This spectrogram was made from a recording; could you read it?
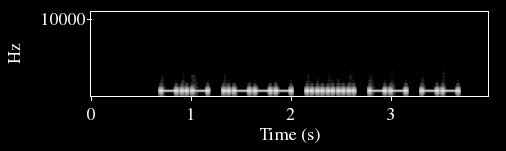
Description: Morse code, heard as a keyed tone, about 23 wpm, 700 Hz. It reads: KJ5MM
